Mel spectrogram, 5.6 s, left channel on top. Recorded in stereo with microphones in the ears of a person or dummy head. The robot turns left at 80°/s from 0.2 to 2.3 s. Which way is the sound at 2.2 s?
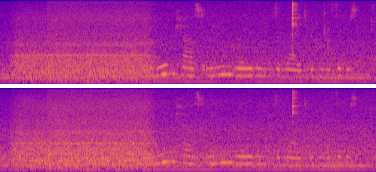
20° left (ahead or behind).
